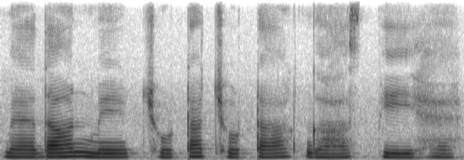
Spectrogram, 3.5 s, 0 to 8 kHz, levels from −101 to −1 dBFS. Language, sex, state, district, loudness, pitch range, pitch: Hindi, female, Uttar Pradesh, Saharanpur, -20 LUFS, 180-190 Hz, 180 Hz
